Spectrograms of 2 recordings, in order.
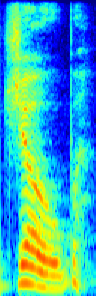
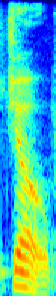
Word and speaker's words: Job: Esther The Book of Job it is job not job j o is job The Book of Psalms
